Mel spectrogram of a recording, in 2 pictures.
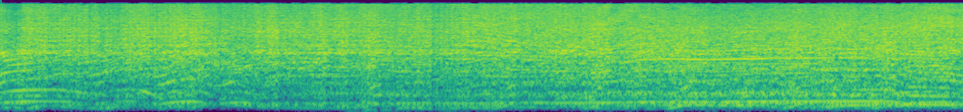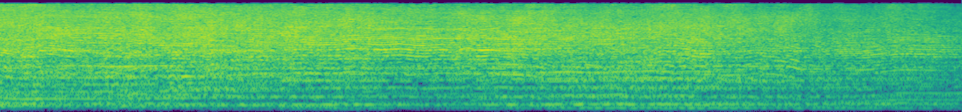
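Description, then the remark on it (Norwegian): Loud, high-pitched motorsport engines from Malaysia, in a very niche kind of motorsport, whine and rev continuously, pitches sweeping up and down as several seem to overlap in a dense buzzing roar, with no voices. “Jeg har vel innrømmet at det hentet fra Malaysia, som sagt, og at det nok noen slags motorsport av den svært smale sorten.”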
